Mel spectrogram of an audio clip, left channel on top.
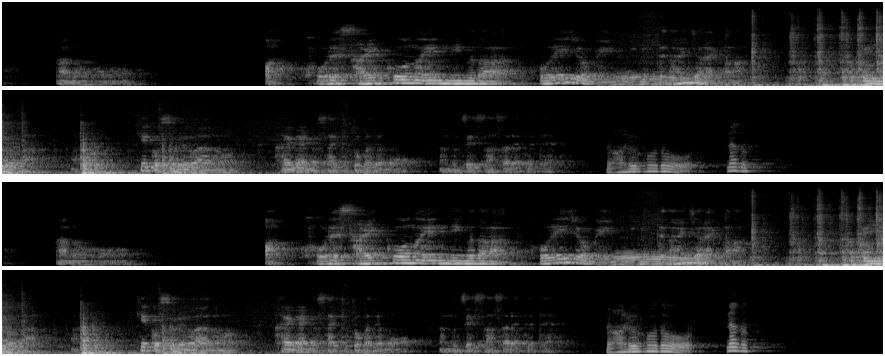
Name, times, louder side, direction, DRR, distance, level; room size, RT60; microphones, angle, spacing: voice 1, 0.5-1.3 2.6-5.1 5.4-7.5 8.6-9.2 9.5-9.7 10.2-11.2 11.5-12.9 13.2-14.4, equal, 60° right, 2 dB, 2.6 m, -29 dB
sound 1, 6.0-12.6, equal, 5° right, 1.3 m, -31 dB
voice 2, 6.1-7.2 7.5-7.6 14.9-15.7 16.1-16.3, right 5 dB, 75° right, 14 dB, 0.4 m, -32 dB
18.0 x 7.8 x 5.0 m, 1.0 s
head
